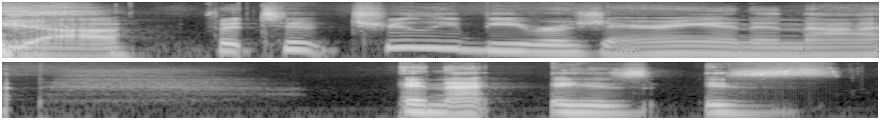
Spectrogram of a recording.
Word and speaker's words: Rogerian: I always want to say a hard G. Yeah. But to truly be Rogerian in that, and that is one, I think, actually very hard.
